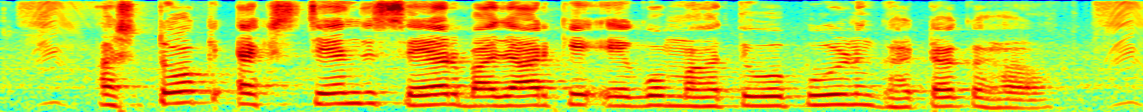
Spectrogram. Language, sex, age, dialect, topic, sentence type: Bhojpuri, male, 18-24, Southern / Standard, banking, statement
